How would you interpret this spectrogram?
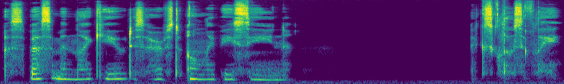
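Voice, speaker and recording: Woman whispering as a very slow, haughty alien collector. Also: mid-range voice, little pitch movement. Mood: appraising, possessive. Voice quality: soft, breathy whisper. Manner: slow, deliberate, pausing between short phrases, coolly appraising. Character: greedy rich female alien collector, haughty and possessive. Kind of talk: whispered ASMR roleplay.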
